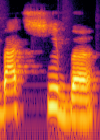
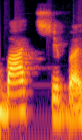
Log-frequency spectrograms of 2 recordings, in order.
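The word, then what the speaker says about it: Bathsheba: Eu sempre pronunciei Batsheba Everdeen, mas eu assisti a adaptação outro dia e na adaptação eles falam Batsheba, então vamos tentar ali dar uma melhorada na pronúncia.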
